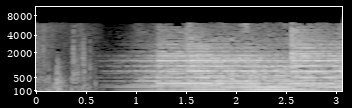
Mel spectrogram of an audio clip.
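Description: Church bells atop Vračar in Belgrade, Serbia ring out loud, marking the start of Christmas festivities, repeated strikes blending into a rich, sustained resonant hum after a brief muffled opening.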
